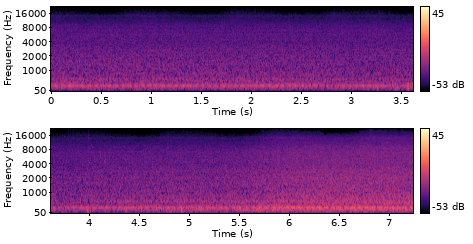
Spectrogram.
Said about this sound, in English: Let's give the people the ASMR of car turning on and pulling away.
